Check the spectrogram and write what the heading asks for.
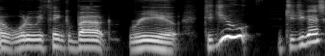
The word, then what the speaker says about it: Ryu: yeah let's uh what do we think about Ryu did you did you guys call him rayu or Ryu growing up was rayu gr R I called him rayu up until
